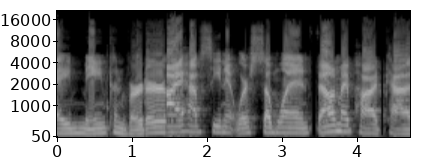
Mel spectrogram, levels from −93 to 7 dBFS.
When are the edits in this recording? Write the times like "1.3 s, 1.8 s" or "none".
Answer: 1.4 s

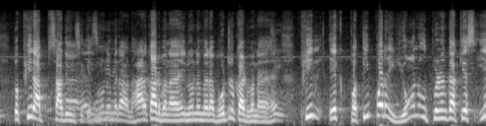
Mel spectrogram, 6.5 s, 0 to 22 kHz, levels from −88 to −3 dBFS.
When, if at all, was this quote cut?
1.3 s

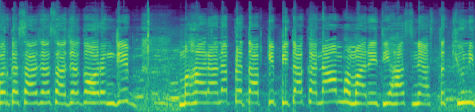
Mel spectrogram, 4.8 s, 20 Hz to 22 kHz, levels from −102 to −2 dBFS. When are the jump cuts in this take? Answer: none

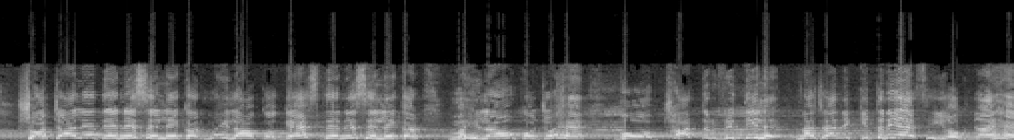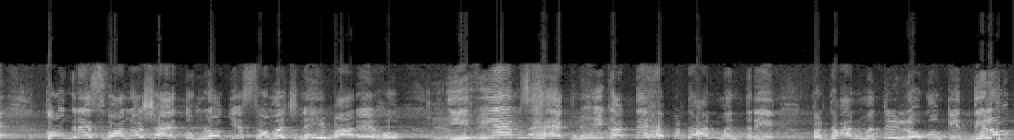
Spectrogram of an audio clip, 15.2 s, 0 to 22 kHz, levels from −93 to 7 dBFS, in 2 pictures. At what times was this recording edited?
none

